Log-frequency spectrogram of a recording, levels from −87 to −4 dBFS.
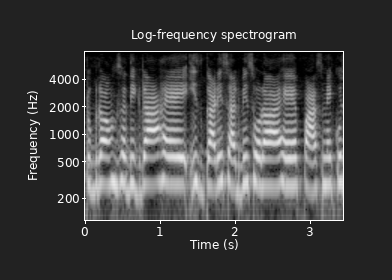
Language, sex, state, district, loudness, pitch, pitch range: Hindi, female, Uttar Pradesh, Deoria, -16 LUFS, 280 Hz, 270-285 Hz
